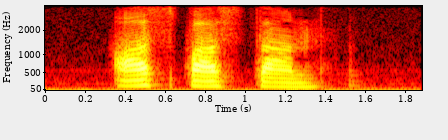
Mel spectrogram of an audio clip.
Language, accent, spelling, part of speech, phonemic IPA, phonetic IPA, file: Armenian, Eastern Armenian, ասպաստան, noun, /ɑspɑsˈtɑn/, [ɑspɑstɑ́n], Hy-ասպաստան.ogg
- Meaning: stable (for horses)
